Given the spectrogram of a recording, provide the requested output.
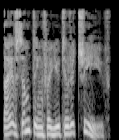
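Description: A man's voice: sits high, sing-song, moderate pace, dry recording, voice pushed up. A man putting on a stern, scornful witch. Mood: imperious. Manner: imperious, cold, impatient.

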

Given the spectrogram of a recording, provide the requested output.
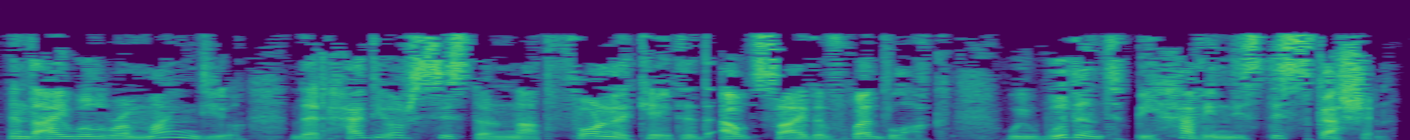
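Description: A man's voice: medium pitch, sing-song, moderate pace, husky, no echo, voice pushed up. A man reading a story, voicing a stern, scheming middle-aged mother who scolds her daughter. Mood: cold. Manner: curt, scolding.

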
